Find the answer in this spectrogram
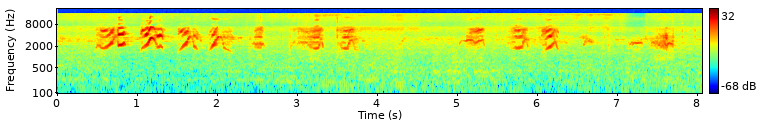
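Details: Angry pet cockatiel giving a rapid series of short, harsh, sharply rising chirps, clustered and loudest early on, then sparser and fainter, with a faint background hiss.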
